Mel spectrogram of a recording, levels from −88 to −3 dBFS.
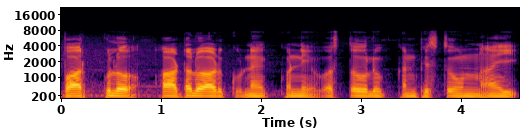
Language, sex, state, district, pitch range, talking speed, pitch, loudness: Telugu, male, Telangana, Mahabubabad, 90-100 Hz, 90 wpm, 95 Hz, -20 LUFS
